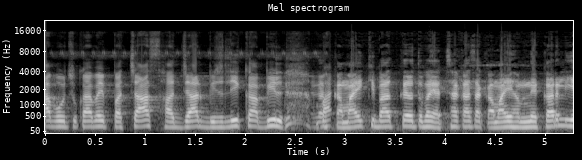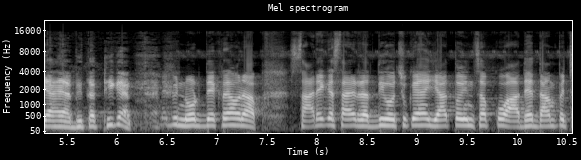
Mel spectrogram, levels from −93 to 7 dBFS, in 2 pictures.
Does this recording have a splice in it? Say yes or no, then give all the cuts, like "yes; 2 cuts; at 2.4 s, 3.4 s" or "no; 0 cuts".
yes; 2 cuts; at 2.8 s, 6.5 s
